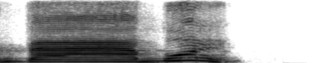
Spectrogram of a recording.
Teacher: little bit long must so this is a long vowel here there's a fatha followed by alif so you make the sound a little bit longer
